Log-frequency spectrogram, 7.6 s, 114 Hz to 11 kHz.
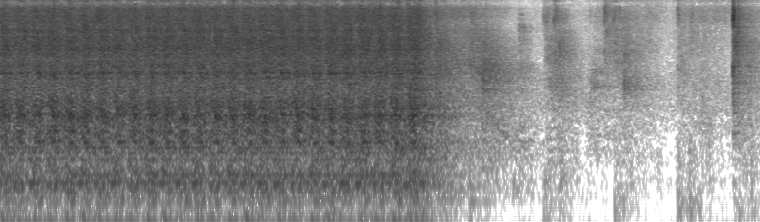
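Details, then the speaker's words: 2012 John Deere 333D skid steer with reman long block diesel, first start attempt: steady cranking about three turns a second for four seconds, no firing; air in the fuel system despite the pre-filled filter, being bled. "let me find a screwdriver and we'll see if we can bleed some air out of the fuel system I filled that filter with diesel fuel before I put it on there that now there's some air in there"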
